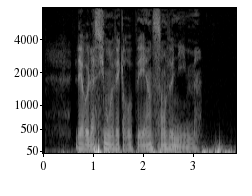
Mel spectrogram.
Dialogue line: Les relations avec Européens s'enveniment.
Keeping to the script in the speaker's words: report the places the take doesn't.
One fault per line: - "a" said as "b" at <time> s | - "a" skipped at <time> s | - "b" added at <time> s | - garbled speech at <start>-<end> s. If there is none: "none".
none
